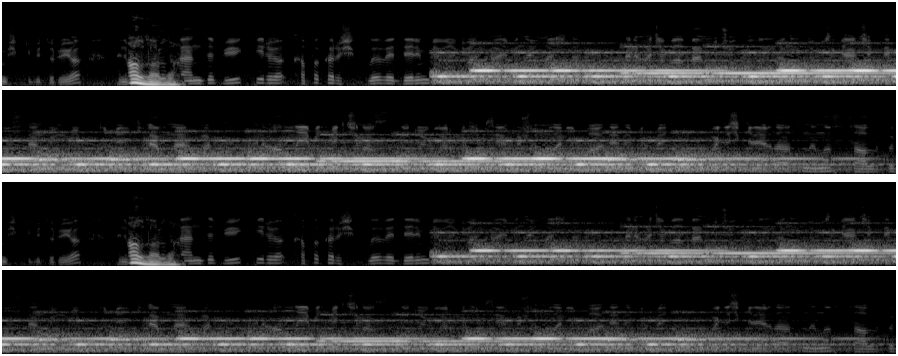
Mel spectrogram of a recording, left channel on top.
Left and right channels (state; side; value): quieter; right; 5.0 dB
